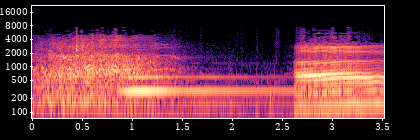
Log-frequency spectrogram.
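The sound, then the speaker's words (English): A horse neighs in a deep, low-pitched voice, a drawn-out wavering whinny that fades, then bursts back louder and fuller near the end, with no talking. “His horse, of course, is a baritone, too.”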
